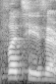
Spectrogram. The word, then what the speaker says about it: Flatizza: I was saying Flatizza earlier. Right. I was corrected. It's Flatizza. You have to be sure to pronounce the flat.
